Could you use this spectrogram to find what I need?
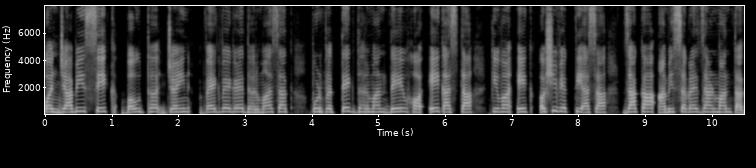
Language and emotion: Goan Konkani, neutral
